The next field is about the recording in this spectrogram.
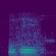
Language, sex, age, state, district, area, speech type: Urdu, male, 18-30, Delhi, South Delhi, urban, conversation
